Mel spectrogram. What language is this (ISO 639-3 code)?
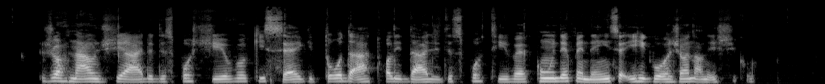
por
